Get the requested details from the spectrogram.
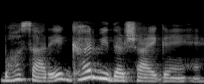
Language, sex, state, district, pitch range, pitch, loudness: Hindi, female, Bihar, Bhagalpur, 155-235 Hz, 180 Hz, -21 LUFS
